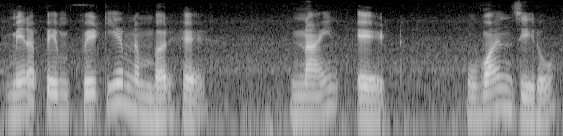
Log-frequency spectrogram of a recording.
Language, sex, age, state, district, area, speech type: Urdu, male, 30-45, Delhi, Central Delhi, urban, spontaneous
